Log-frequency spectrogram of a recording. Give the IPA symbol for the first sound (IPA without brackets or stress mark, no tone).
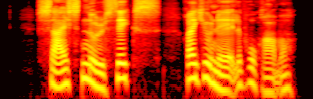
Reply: s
